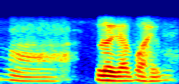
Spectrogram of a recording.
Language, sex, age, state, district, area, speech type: Assamese, female, 60+, Assam, Morigaon, rural, conversation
